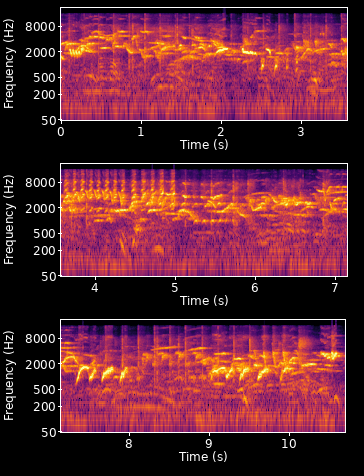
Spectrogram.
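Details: A competition white-rumped shama (murai batu) named Galaxy sings a rich, fast run of varied whistles, harsh chatters and sweeping slurred notes, with a faint voice in the background.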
